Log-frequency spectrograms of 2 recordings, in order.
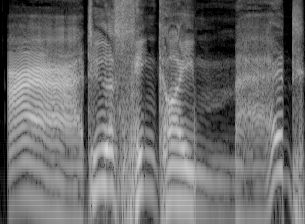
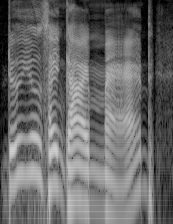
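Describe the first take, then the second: First: It is said in Captain Hodgson's sailor voice. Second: It is said in the speaker's ordinary voice.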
